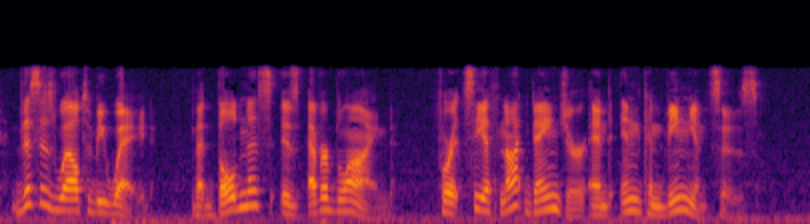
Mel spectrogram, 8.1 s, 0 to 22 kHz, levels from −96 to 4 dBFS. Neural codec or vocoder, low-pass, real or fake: none; 7.2 kHz; real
